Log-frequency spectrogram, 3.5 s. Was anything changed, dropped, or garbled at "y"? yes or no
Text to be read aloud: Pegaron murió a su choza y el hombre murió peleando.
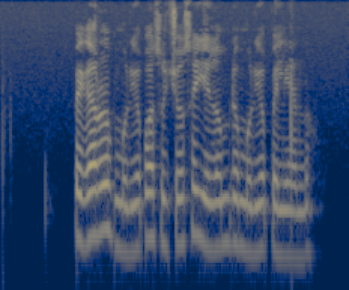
no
